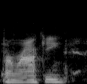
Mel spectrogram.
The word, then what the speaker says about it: Meraki: So I know I had somebody from Meraki asking if we would flatter Meraki, and if I believe it's pronounced Meraki.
